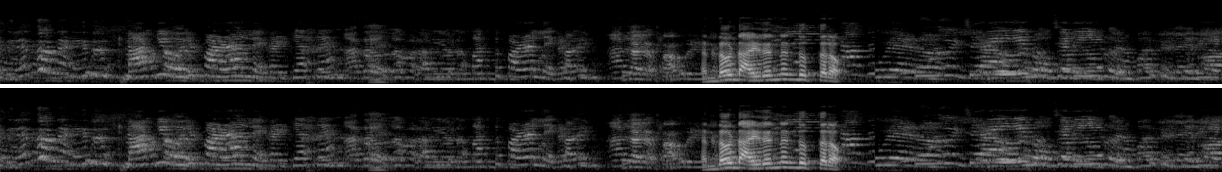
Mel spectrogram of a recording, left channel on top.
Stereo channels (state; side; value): normal; both; correlation 0.95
